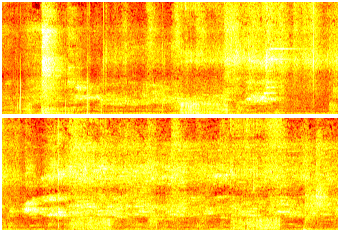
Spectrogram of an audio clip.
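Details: Sleeping pug snoring: rough, snorting breath noises recur every few seconds over a steady background hum.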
